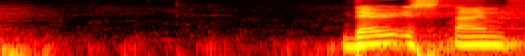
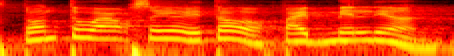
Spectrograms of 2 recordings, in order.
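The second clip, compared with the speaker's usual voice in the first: higher, gushing delight; mock overjoyed giver; 6 semitones higher than usual. Pastor imitating a giddy rich person, high and gushing. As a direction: gush like someone who just got rich.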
